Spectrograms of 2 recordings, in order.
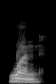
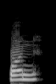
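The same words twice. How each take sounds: First: The pitch falls at the end. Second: The pitch rises at the end. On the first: "another with a downward inflection" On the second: "one with an upward inflection"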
